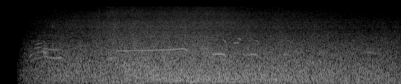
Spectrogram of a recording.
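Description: Ocean surf washing in a steady rush that fades in right at the start and begins dying away near the end, with a few faint high calls over it.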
